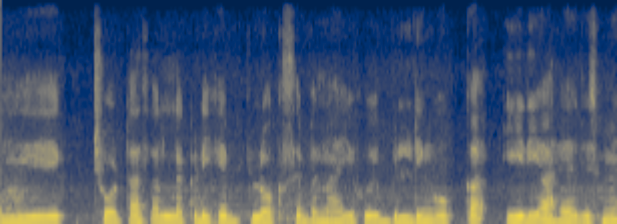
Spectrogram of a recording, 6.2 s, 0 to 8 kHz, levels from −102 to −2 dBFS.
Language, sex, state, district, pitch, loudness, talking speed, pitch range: Hindi, male, Punjab, Pathankot, 170 Hz, -18 LUFS, 125 wpm, 165-175 Hz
